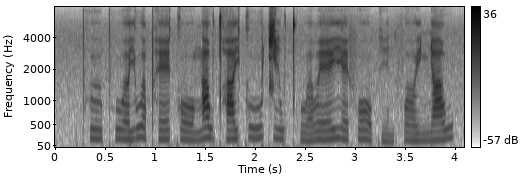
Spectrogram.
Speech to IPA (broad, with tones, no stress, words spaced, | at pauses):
pʰɯː˧pʰu˧ə̯ ju˥˨ə̯pʰeː˧˥ koː˧ ŋa˥˨wt̪ʰa˧˥jkuː˧˥ t͡ɕi˧wt̪ʰu˩˧ə̯ʋeː˧˥je˧ foː˥˨ki˩nfɤː˧j ɲa˧˥w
